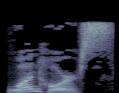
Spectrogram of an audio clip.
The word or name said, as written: one-horse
